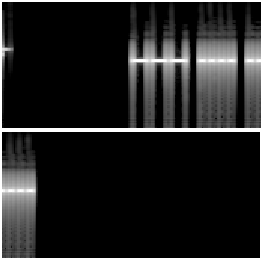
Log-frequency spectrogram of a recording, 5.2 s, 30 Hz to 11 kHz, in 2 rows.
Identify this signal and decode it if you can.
Morse code, heard as a keyed tone, about 25 wpm, 700 Hz. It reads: OH5
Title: Callsign Prefixes for Top 50 DXCC - 25wpm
